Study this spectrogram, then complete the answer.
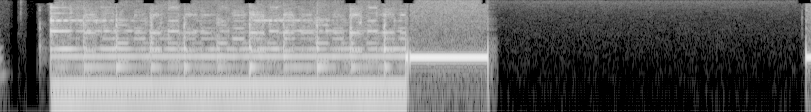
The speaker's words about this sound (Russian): Да, секундочку, сейчас соединюсь.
